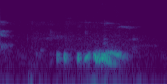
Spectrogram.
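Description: A single Giribaz or colouring pigeon coos once, a short low throaty phrase of a few pulses rising into a fuller roll, close and alone.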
